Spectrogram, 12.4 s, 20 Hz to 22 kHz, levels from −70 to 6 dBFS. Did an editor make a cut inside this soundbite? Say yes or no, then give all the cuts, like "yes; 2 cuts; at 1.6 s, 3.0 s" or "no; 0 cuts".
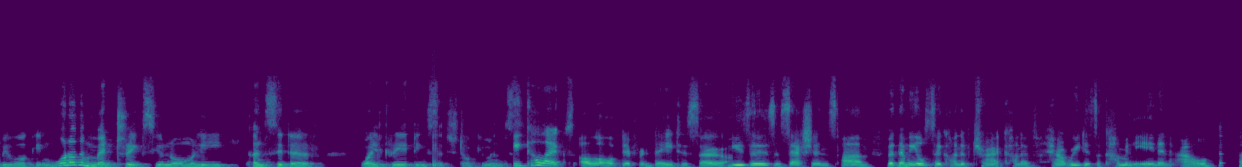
yes; 2 cuts; at 2.4 s, 7.3 s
